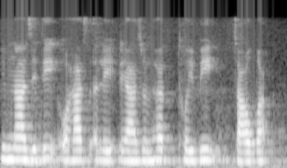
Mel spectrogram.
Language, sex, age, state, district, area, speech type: Manipuri, female, 18-30, Manipur, Thoubal, rural, spontaneous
